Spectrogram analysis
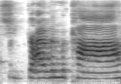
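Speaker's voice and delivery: put-on thick Boston accent. Talking about characters with thick boston accents, imitating a thick boston accent. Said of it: "they can't say their R's ever".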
